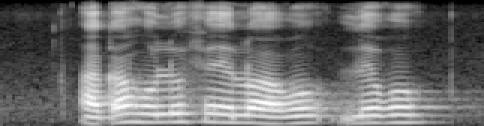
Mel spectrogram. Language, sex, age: Northern Sotho, male, 20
